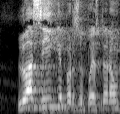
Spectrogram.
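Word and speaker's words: Loisy: o iese y y se pronuncia algo así lo así que por supuesto era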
